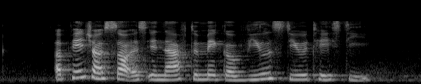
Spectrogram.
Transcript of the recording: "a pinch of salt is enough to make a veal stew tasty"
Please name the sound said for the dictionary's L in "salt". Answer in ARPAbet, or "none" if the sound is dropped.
none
